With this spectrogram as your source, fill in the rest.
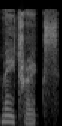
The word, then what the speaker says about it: Matrics: RICS Matrix in 2003, Matrix is pronounced Matrix, which means network.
